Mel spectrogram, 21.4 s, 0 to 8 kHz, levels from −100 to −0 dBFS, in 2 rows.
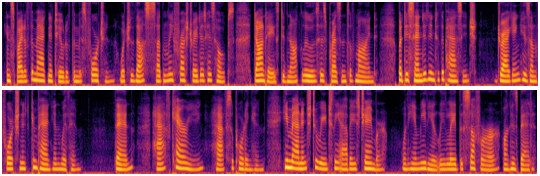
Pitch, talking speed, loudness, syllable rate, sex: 190 Hz, 155 wpm, -19 LUFS, 5.2 syllables/s, female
